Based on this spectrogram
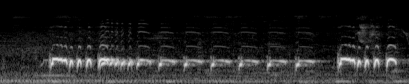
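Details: Local zebra doves answering one another in the morning, male and female: a fast, clipped series of rolling coos that slows into evenly spaced stuttered notes, then another bright burst of rapid coos near the end.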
